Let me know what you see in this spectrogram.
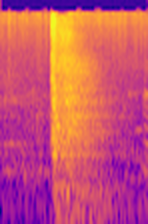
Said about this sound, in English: We need a door slam.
